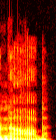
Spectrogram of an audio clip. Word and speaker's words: knob: here is a door knob yes the K in knob is silent and these things here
